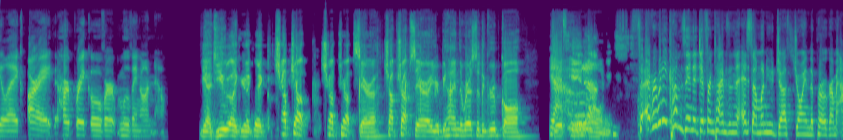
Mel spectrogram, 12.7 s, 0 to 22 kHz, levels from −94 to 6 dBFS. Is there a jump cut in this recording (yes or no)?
yes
